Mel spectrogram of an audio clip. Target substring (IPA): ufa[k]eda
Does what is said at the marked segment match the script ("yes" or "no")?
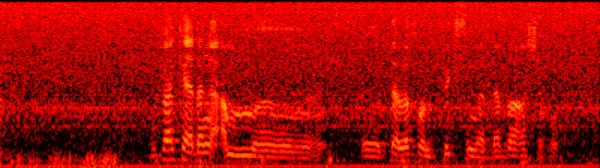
yes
